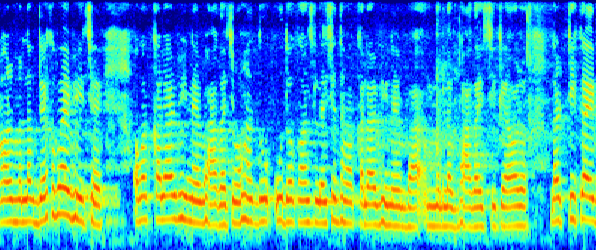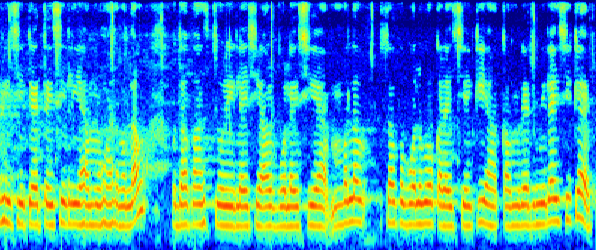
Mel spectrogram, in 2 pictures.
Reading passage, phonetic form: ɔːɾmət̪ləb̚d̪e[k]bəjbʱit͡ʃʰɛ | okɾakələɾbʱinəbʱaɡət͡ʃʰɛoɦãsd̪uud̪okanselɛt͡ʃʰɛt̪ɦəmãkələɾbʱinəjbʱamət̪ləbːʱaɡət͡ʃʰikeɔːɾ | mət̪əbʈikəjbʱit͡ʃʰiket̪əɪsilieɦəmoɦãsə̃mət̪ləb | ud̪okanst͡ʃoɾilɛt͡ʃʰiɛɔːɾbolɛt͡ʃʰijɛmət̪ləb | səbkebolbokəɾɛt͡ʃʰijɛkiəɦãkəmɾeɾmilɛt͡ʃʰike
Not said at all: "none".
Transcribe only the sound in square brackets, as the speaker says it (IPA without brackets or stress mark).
kʰ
